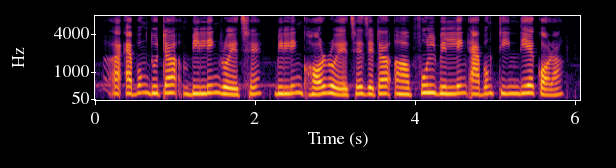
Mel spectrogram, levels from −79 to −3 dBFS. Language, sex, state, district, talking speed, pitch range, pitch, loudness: Bengali, female, Tripura, West Tripura, 160 wpm, 230-255 Hz, 245 Hz, -15 LUFS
